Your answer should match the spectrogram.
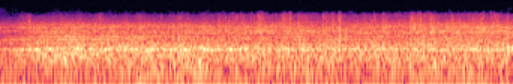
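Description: A passenger train stands still on the tracks beside a rough trackside grave as travelers step out. Its low, steady rumble and hum continue evenly throughout.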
